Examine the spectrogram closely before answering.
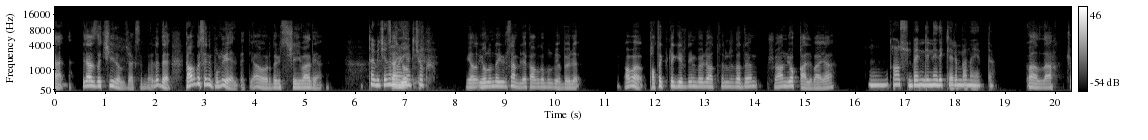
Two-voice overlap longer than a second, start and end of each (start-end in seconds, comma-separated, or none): none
